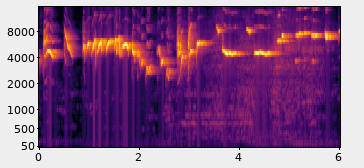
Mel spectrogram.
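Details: Mountain white-eye (pleci buxtoni) song with a rolling delivery, used as tutor material for training other birds: rapid high whistled notes sliding down and up, varied phrases with short buzzy elements, some faint low background noise.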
